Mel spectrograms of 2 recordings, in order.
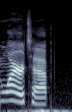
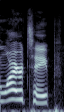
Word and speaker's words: wiretap: to this conversation I I'm saying wiretap I am not seeing wire tape like I did throughout the whole video of the last one saying it correctly that's how you knew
